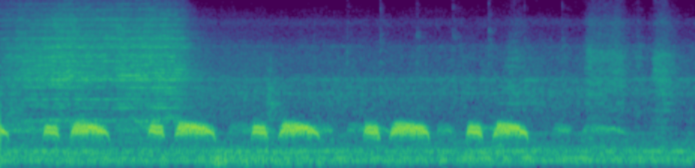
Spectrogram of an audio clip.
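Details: Spotted dove serving as a trapping decoy coos in a regular series of short-then-long note pairs, about one pair a second. Broadband hiss fades after two seconds, leaving low hum.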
